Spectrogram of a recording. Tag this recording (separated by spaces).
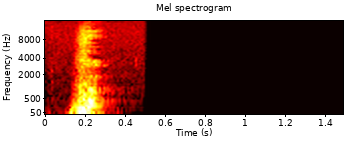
jump jumping fx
